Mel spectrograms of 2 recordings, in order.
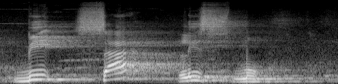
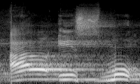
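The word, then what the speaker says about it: بِاسْمِ: Artinya bukan seperti itu dibacanya bukan al ismu tapi bisa lismu.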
